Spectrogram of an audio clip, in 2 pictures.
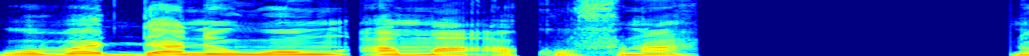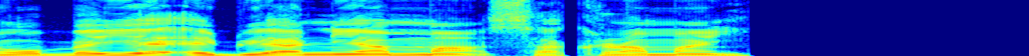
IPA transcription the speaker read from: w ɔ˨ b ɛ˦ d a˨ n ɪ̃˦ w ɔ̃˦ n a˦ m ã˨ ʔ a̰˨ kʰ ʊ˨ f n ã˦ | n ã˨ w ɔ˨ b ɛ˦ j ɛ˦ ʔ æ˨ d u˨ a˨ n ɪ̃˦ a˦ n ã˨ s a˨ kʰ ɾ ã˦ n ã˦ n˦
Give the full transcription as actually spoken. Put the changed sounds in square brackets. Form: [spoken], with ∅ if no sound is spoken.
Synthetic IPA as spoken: w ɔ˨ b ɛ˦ d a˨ n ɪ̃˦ w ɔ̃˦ n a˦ m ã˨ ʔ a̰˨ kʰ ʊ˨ f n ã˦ | n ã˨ w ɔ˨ b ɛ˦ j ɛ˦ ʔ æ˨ d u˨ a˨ n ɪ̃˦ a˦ [m] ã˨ s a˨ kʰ ɾ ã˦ [m] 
